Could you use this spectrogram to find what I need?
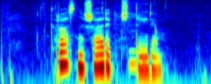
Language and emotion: Russian, neutral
